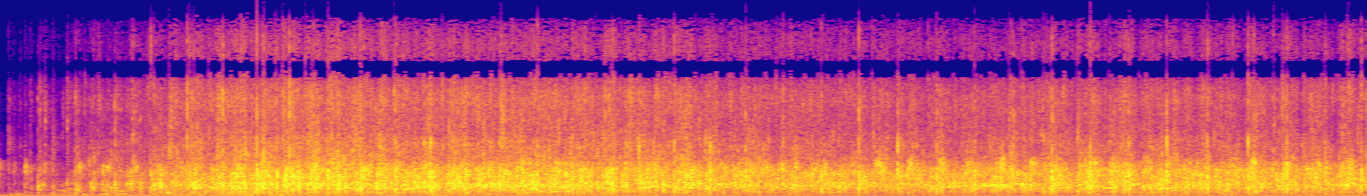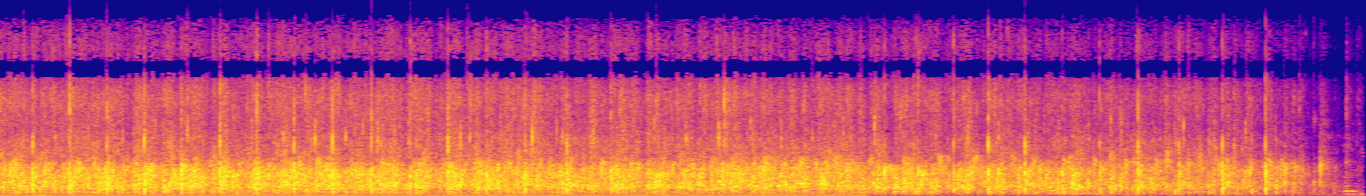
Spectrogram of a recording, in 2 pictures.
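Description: An audience applauding: dense clapping that builds over about two seconds, holds steady, and dies away near the end. A steady low hum runs underneath and stops about three-quarters of the way through.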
